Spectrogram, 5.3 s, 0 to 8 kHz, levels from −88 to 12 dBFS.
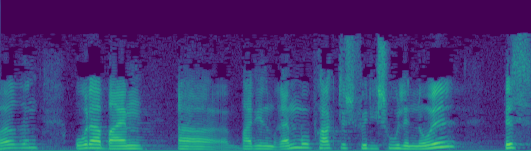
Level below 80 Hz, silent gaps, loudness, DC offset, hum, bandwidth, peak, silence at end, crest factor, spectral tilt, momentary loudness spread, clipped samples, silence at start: -54 dBFS; none; -22 LUFS; 1%; none; 6.6 kHz; -4 dBFS; 0 s; 18 dB; -6.5 dB/octave; 11 LU; under 0.1%; 0 s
